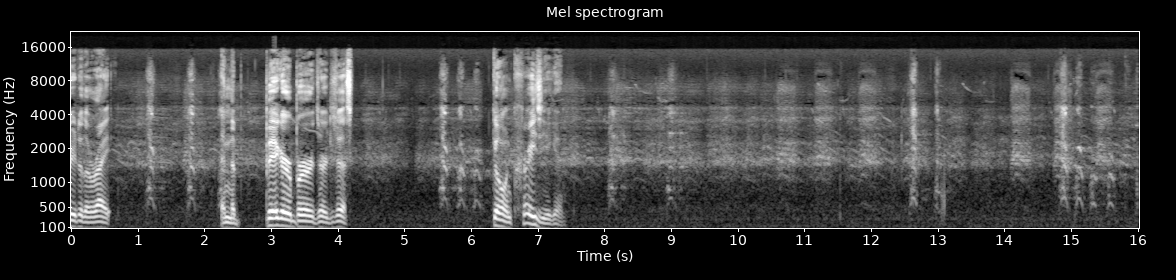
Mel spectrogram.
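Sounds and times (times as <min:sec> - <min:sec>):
flock of crows cawing: 0:00.0 - 0:16.0.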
